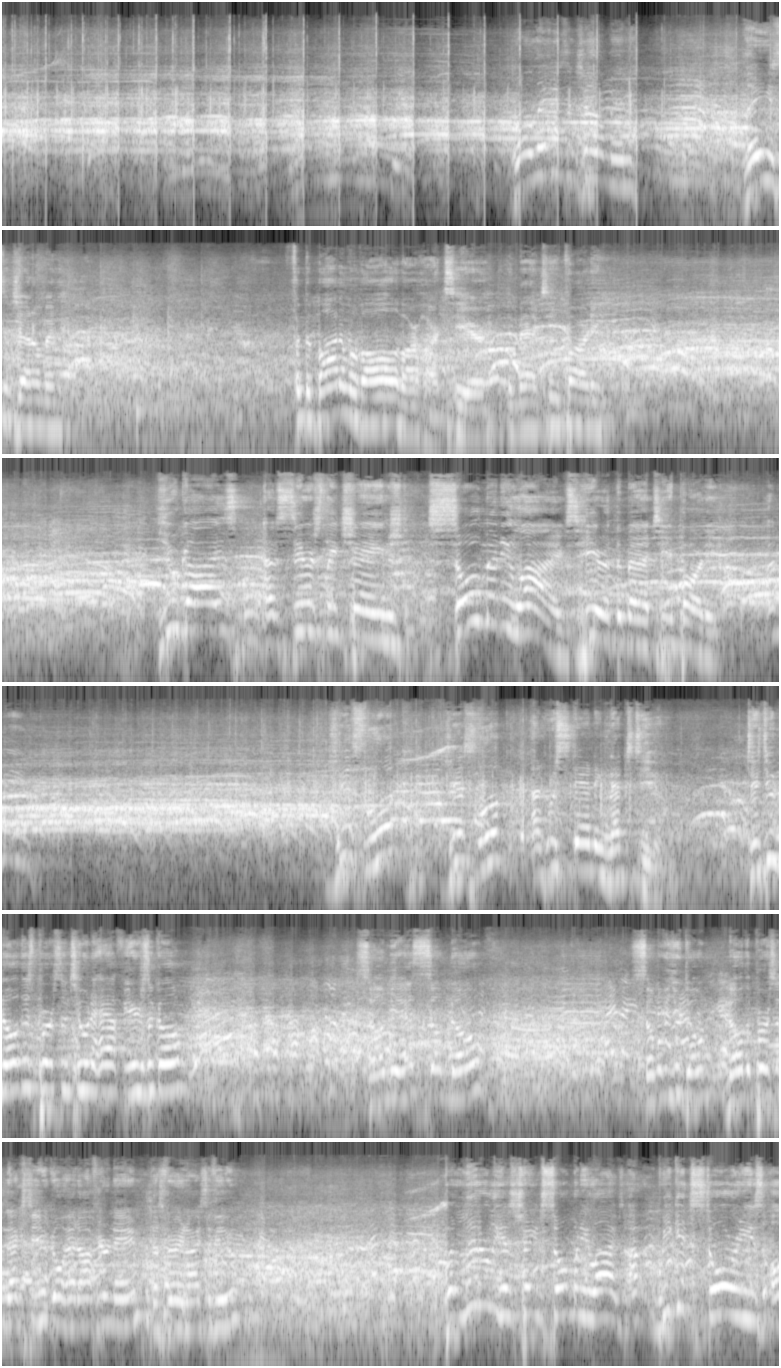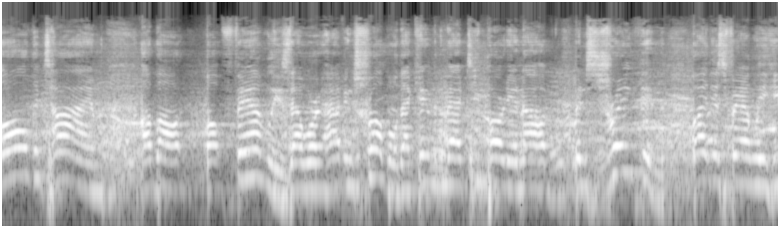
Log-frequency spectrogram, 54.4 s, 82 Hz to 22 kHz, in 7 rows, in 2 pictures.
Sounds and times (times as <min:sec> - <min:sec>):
Male speech, man speaking: 0:05.1 - 0:06.4, 0:07.4 - 0:08.4, 0:10.7 - 0:13.9, 0:17.1 - 0:23.7, 0:26.6 - 0:30.0, 0:30.8 - 0:32.9, 0:34.6 - 0:36.0, 0:37.4 - 0:41.2, 0:43.3 - 0:54.3.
